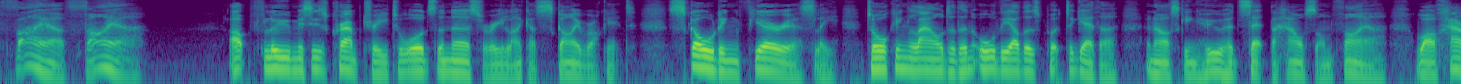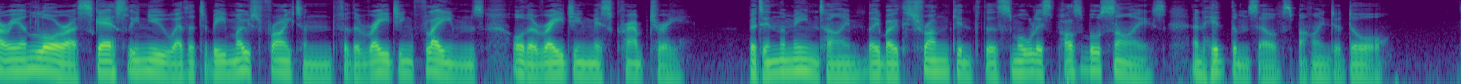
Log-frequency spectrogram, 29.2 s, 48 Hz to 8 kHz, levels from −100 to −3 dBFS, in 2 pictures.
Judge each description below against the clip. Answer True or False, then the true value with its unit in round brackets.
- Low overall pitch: True (95 Hz)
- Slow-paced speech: False (145 wpm)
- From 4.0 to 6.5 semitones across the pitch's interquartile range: True (4.3 semitones)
